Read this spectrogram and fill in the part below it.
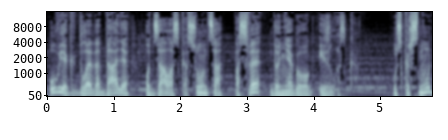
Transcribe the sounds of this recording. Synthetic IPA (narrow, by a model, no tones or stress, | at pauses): uʋje̞kɡle̞d̪ad̪aʎe̞od̪zaːlˠaska̰suːnt̪sapasʋe̞d̪o̞ɲeɡoʋo̞ɡizlˠa̰skḁ | uskr̩snuː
